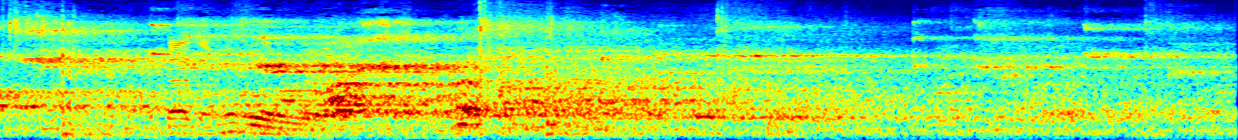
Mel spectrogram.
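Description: Badminton rally: rackets striking the shuttlecock with sharp hits about two and a half and three and a half seconds in, among high squeaks of players' shoes on the court mat.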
